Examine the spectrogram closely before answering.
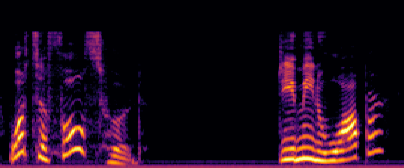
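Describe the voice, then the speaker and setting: Storybook little boy, played by a woman: higher pitched, lively swoops, frank and childish, mischievous yet eager to be good. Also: normal speed, no room sound. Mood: frank, puzzled. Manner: childish colloquial talk, dropped syllables.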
